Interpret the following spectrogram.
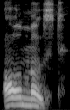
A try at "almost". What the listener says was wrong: Because again, it's the last sound. Most. That has to come through. Yeah, that's it.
